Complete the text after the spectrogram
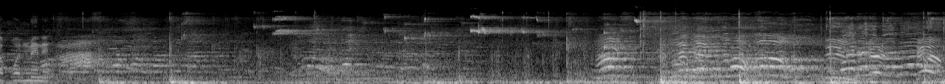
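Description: A basketball bounces with dull thumps on a hard floor.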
